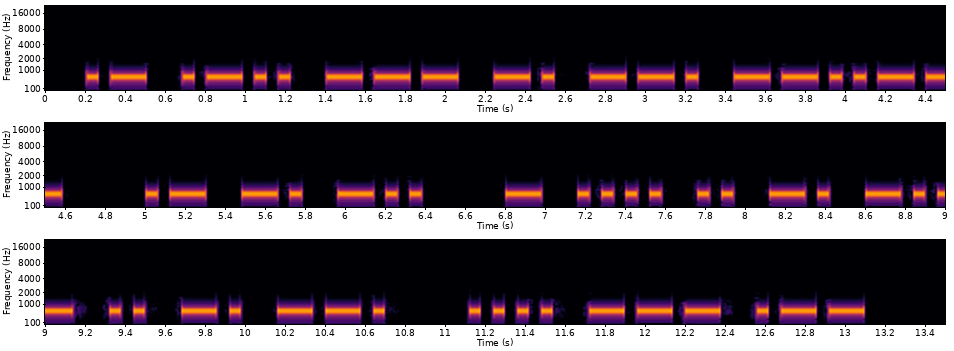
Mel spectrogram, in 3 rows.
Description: Morse code, heard as a keyed tone, about 20 wpm, 600 Hz. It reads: ALONG, AND THINKING HOW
